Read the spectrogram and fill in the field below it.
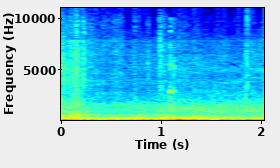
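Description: A 2023 Dodge Charger Scat Pack Widebody Last Call accelerating, heard from inside the car as a steady, loud low engine rumble with a faint whir, and no talking.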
